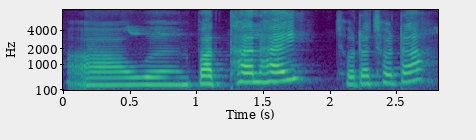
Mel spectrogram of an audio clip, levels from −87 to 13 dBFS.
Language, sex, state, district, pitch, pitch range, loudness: Hindi, female, Bihar, Jahanabad, 265 Hz, 230-320 Hz, -17 LUFS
